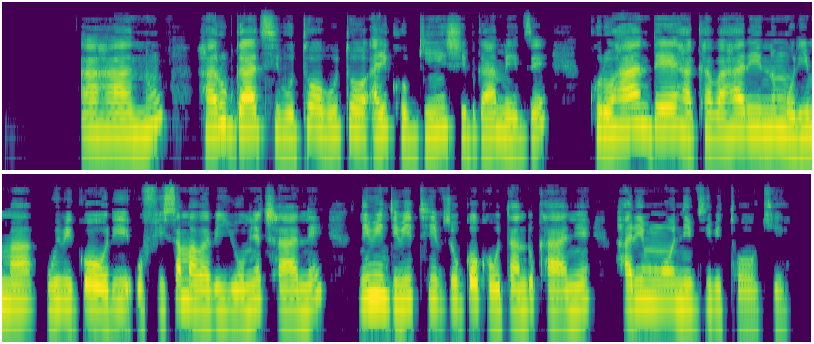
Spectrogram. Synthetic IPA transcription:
aɦaːn̥hu | haɾuːbɡaːt͡siβuto̞βuto̞aɾikʰo̞bɡiːnʃibɡaːme̞ze̞ | kuɾuɦaːnde̞ɦakʰaβaɦaɾinumuɾimawiβiɡo̞ɾiʔufisamaβaβijuːmɲe̞t͡ʃaːne̞ | niβiːndiβitʰivjuːb̚ɡo̞ːkʰo̞βutaːndukʰaɲe̞ | haɾimŋo̞nivjiβitʰo̞ːkʰe̞

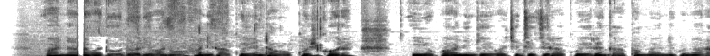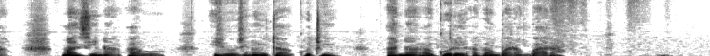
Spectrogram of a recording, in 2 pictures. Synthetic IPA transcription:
ʋanaʋaɗoːɗo̞ɾiʋano̞fanirakue̞ndaɦo̞kuʐiko̞ɾa | ijo̞kwaʋane̞ŋɡe̞ʋat͡ʃid͡zid͡ziɾakue̞ɾe̞ŋɡapamwe̞ne̞kuɲo̞ɾa | mazinaaʋo̞ | iʐo̞ʐino̞itakuti | anaakuɾe̞ʔakaŋɡwaɾaŋɡwaːɾa

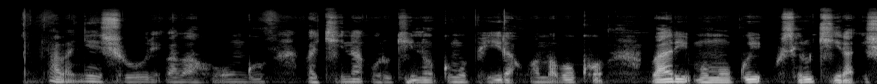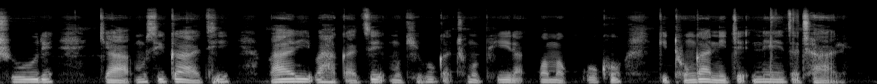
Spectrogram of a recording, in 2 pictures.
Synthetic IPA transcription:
aβa̰ɲe̞ʃuːɾe̞̰βaβahuːŋɡuβakʰinaʔuɾukʰino̞ɾɡwumupʰiɾa̰wama̰βokʰo̞βaɾimumuɡ̥wiɡuse̞ɾukʰiɾaʔiʃuːɾe̞ɟ̥amusiɡaːtʰiβaɾiβahaɡ̥aze̞mukʰiβuɡa̰t͡ʃumupʰiɾa̰wamaβokʰo̞ɡ̥itʰuːŋɡanid͡ʒe̞̰ne̞ːzat͡ʃa̰ːne̞

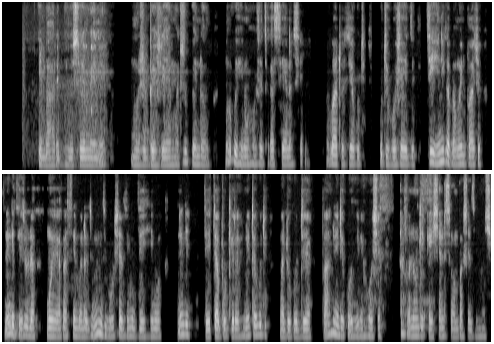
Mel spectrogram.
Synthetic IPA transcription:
iɓaɾibʱuɲisuwe̞menḛ | muʐibʱe̞ʒejamwatirikue̞ndaomo | mṵrikuɦinwaɦo̞ʃ̬ad͡zakasijanasija̰na | no̰ɓatoziʋakuti̥ | kutiɦo̞ʃ̬aid͡zi | d͡ziɦinikapamwe̞nipat͡ʃo̞ | d͡zine̞ŋɡe̞d͡zaitoɗa | mwojojakasimbandod͡zinonziɦo̞ʃad͡zineŋɡe̞d͡ziiɦinwa | d͡zine̞ŋɡe̞ | d͡zaitapukiɾaʐino̞itakuti | madʱo̞ko̞dʱeja | pa̰ːno̞e̞ndekoɦineɦo̞ʃa | anofanoŋɡe̞ʔaiʃandisawambaʃad͡zemaːt͡ʃḁ

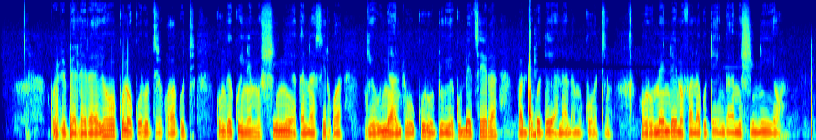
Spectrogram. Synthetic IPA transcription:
kuʐibʱe̞ɮeɾajokuno̞kuɾud͡zirwakuti̥ | kuŋɡe̞kuine̞miʃinijakanasirwa | ŋɡe̞uɲanʐiɦukuɾutuje̞kuɓe̞t͡se̞ɾa | mʔa̰dʱoko̞dʱe̞ananamuko̞ːtiɦuɾume̞nde̞ino̞fanakute̞ŋɡamiʃiniːjo̞

